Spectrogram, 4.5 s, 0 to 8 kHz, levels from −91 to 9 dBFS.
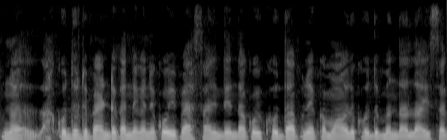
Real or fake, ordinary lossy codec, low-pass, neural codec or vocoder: real; none; none; none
